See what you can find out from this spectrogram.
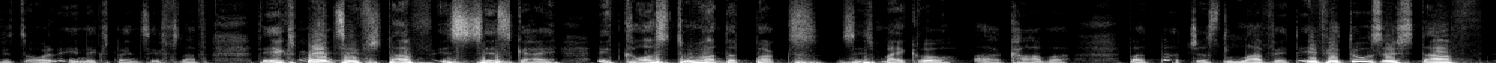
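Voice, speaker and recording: Brief: middle-aged Austrian man, mellow tone, slightly high voice, halting club demonstrator, dry close sound. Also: husky, no room sound. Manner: halting, self-deprecating, many restarts. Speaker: woodturning demonstrator. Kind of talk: casual workshop demonstration. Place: club meeting room.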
